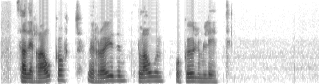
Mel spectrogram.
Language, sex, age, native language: Icelandic, male, 50-59, Icelandic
